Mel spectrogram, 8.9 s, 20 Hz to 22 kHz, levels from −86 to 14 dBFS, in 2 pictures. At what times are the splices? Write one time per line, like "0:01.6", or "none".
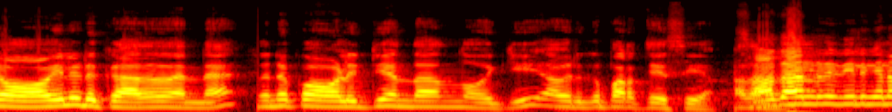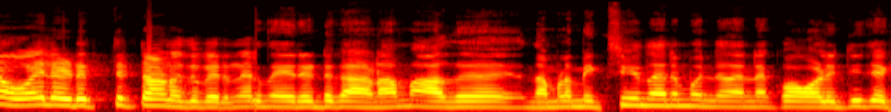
0:01.2
0:03.6
0:05.7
